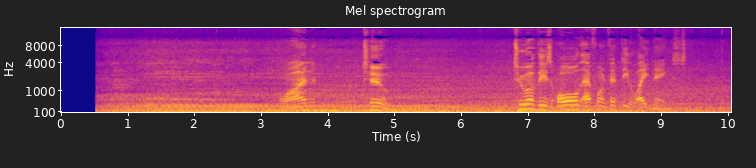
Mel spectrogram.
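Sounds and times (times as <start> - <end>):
road noise: 0.5 - 10.0
vehicle engine rumble: 0.5 - 10.0.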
